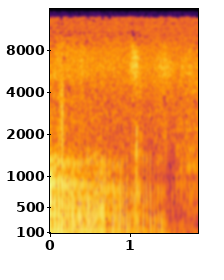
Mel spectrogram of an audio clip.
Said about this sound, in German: Denn da links habe ich so ein leises Knurren gehört.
